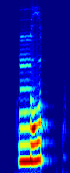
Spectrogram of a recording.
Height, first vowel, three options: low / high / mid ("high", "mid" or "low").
high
